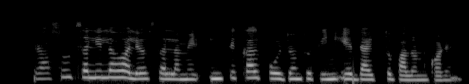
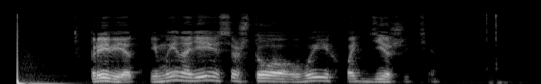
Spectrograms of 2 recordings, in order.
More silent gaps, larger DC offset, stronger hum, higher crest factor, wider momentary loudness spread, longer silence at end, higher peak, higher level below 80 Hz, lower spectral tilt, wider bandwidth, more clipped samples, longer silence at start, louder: neither; neither; neither; second, 12 dB vs 22 dB; about the same, 11 LU vs 10 LU; second, 0.1 s vs 1.4 s; second, -18 dBFS vs -4 dBFS; second, -70 dBFS vs -42 dBFS; about the same, -6.5 dB/octave vs -6 dB/octave; second, 7.6 kHz vs 11.5 kHz; neither; first, 0.35 s vs 0.15 s; second, -30 LUFS vs -24 LUFS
